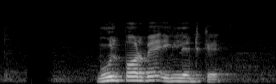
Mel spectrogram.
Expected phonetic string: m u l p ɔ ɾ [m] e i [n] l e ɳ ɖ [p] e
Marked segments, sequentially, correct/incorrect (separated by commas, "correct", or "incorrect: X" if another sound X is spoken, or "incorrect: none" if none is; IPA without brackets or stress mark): incorrect: b, incorrect: ŋ, incorrect: k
